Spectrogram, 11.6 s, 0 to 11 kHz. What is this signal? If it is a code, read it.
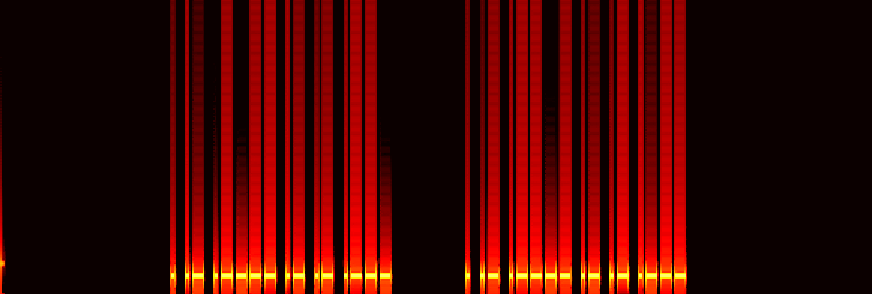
Morse code, heard as a keyed tone, about 25 wpm, 700 Hz. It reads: EA1AAJ EA1AAJ
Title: DXCC-100 Call Signs - 6 Characters - Repeated 2x - 25wpm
